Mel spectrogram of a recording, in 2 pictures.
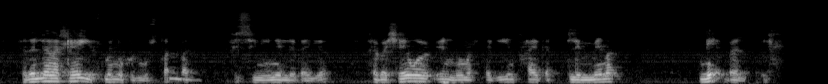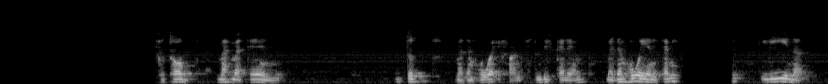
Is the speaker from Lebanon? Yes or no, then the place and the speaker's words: no; Egypt; وده إحنا عرفنا نعمله كمصريين أو كبلوجرز أو كناشطين عرب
